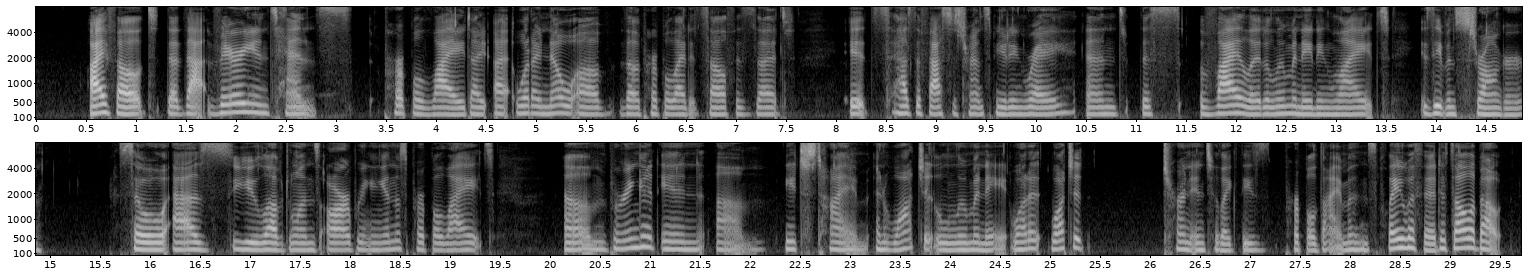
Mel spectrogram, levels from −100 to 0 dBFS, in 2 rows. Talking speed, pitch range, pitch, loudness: 140 wpm, 180-200 Hz, 190 Hz, -28 LUFS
